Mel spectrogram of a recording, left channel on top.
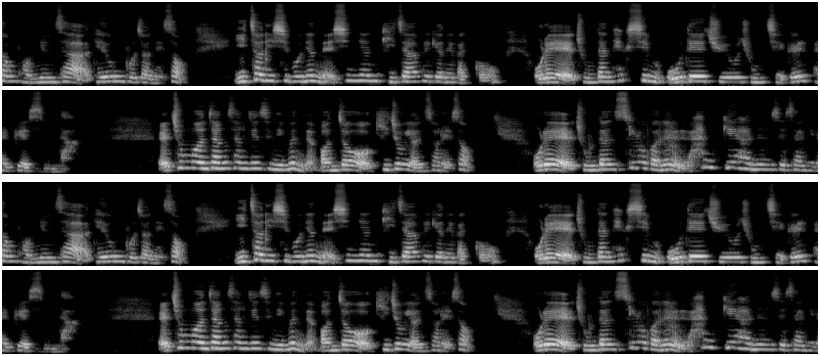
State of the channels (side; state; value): both; identical; correlation 1.00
